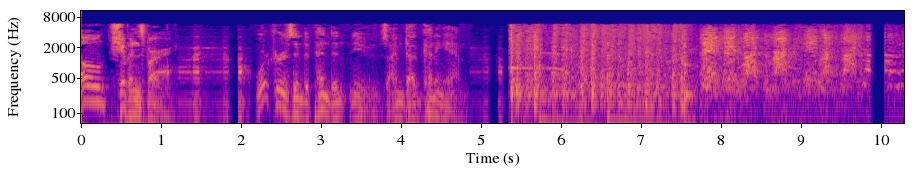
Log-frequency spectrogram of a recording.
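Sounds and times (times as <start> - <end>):
speech: 0.0 - 5.7
large crowd of protesters shouting at capitol: 5.4 - 6.4, 7.3 - 10.2
protesters chanting: 7.3 - 10.2.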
